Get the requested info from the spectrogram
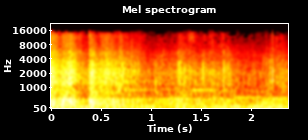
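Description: Plastic mailer bag crinkling and crackling in irregular bursts as it is gripped and handled.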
